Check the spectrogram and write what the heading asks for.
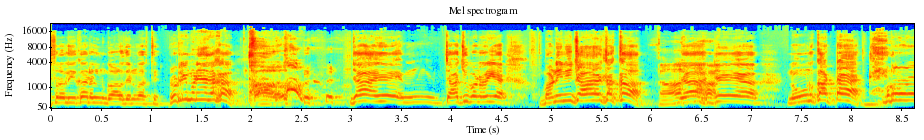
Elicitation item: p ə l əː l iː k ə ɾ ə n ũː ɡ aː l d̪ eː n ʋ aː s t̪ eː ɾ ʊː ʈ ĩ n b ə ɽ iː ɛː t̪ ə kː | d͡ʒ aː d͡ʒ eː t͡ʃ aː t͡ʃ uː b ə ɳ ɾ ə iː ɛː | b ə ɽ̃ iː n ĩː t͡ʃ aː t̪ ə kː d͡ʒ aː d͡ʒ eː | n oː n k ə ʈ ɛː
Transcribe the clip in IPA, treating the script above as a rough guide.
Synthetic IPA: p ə ɾ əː l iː k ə ɾ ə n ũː ɡ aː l d̪ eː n ʋ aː s t̪ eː ɾ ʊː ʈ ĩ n b ə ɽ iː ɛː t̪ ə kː | d͡ʒ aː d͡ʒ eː t͡ʃ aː t͡ʃ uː b ə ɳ ɾ ə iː ɛː | b ə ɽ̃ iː n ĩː t͡ʃ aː t̪ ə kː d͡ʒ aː d͡ʒ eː | n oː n k ə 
